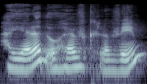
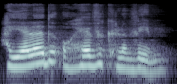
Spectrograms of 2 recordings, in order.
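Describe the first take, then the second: First: It is said with question intonation. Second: It is said as a plain statement.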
